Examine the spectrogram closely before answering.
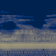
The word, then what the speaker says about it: Yahweh: Whether you want to how you want to pronounce it, the init h some say Yhovah, some say Yahweh and so on.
